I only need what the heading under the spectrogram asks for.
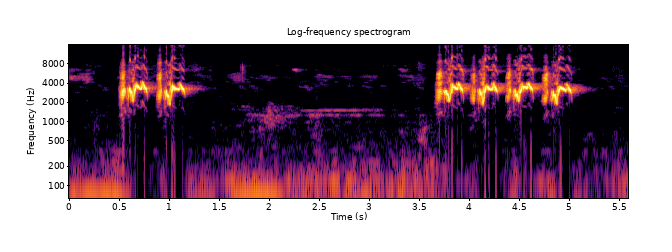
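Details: Young wild Sooty-headed Bulbul singing lively in the forest: a pair of rich, bubbly notes, a quiet stretch with low background hum, then a run of about five warbling notes.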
